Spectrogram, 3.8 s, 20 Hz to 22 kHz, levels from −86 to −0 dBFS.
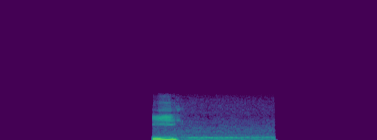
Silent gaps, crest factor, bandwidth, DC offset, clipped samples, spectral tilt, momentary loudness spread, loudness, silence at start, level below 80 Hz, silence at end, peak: none; 20 dB; 7.2 kHz; under 0.1%; under 0.1%; -7.5 dB/octave; 20 LU; -29 LUFS; 1.5 s; -68 dBFS; 1 s; -16 dBFS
